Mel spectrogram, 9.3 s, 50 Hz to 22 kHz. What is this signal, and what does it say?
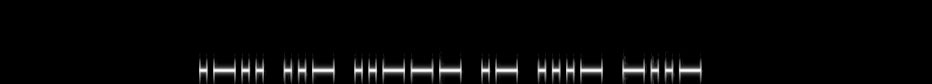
Morse code, heard as a keyed tone, about 17 wpm, 700 Hz. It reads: LU2AVX
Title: DXCC-100 Call Signs - 6 Characters - 17wpm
